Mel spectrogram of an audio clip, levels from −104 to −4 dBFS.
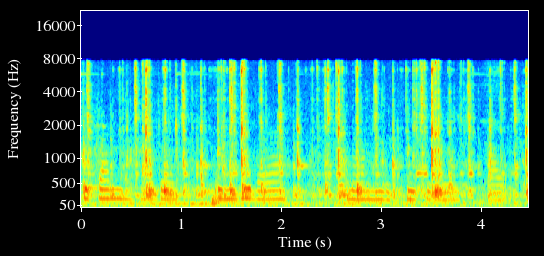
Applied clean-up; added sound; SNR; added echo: none; Clock; -5 dB; none.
